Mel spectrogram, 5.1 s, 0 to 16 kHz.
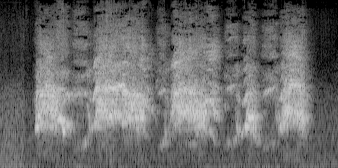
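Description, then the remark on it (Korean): A person screams from a building a couple of doors down across the street at about 4 p.m., in long, drawn-out wails, four or five strained cries running almost together with only brief breaks, loud and piercing for about four seconds before falling silent. “잠시 후 또다시 비명이 들려왔다.”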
